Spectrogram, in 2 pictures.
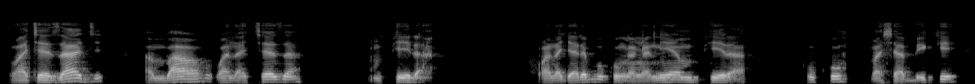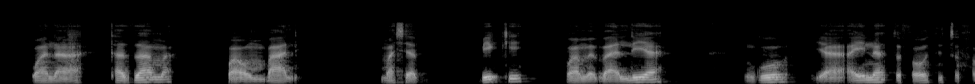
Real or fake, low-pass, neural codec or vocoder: real; 7.2 kHz; none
